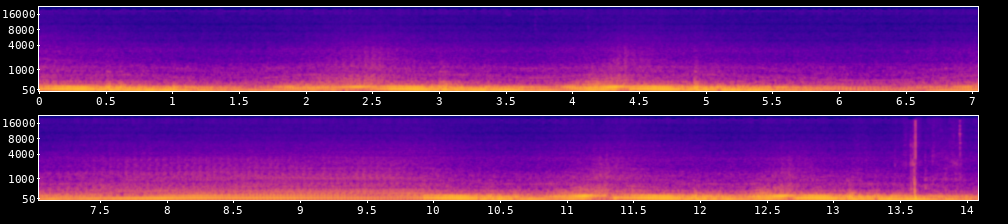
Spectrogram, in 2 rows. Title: Rod knock? Tensioner knock? 2009 Subaru Legacy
